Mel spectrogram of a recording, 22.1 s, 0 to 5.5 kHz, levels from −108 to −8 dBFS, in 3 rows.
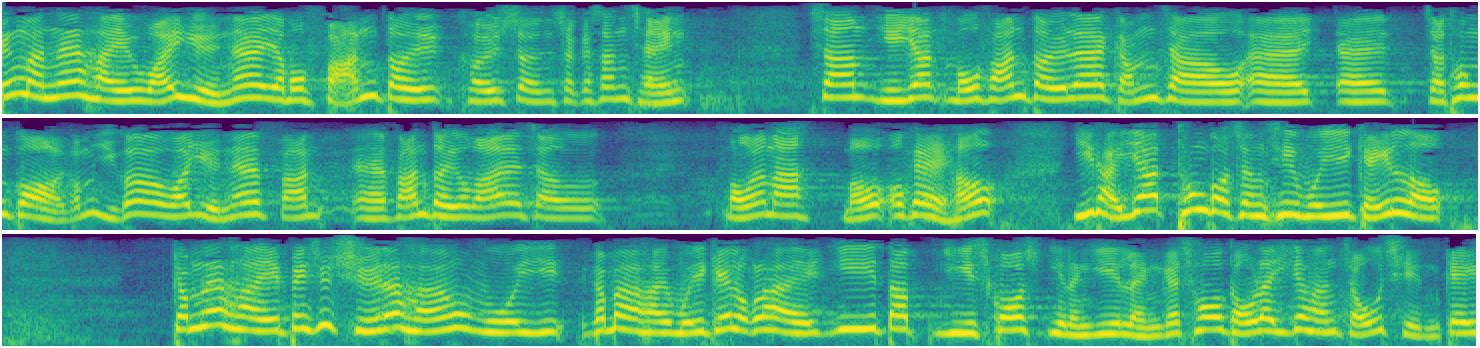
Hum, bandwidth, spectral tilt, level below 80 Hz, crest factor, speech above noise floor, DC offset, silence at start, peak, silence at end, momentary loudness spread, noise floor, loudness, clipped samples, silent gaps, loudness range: none; 5.2 kHz; -9 dB/octave; -44 dBFS; 12 dB; 35 dB; under 0.1%; 0 s; 0 dBFS; 0 s; 7 LU; -47 dBFS; -13 LUFS; under 0.1%; none; 4 LU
